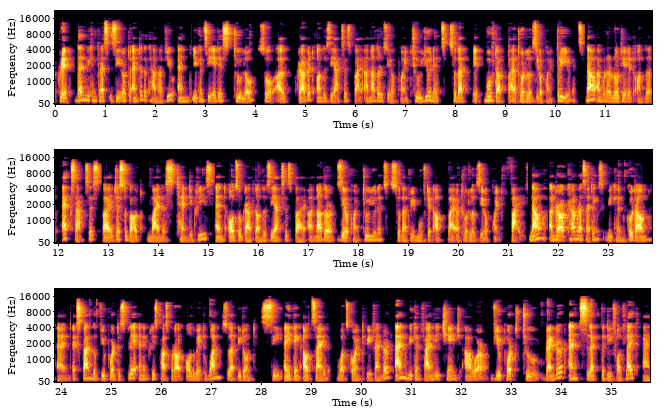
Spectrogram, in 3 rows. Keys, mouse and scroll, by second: 0.9 KP_0, 4.0 g, 10.5 r, 15.5 g, 23.2 click, 24.6 click, 25.1-25.9 scroll down 2, 26.0-27.1 drag, 29.5 scroll down 1, 33.9-34.7 drag.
